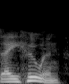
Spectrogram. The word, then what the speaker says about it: Oran: Delightfully, Mary also informs us that the Druid pronunciation of Oran was Ahuan, perfect mimic of a dove's repetitive call.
